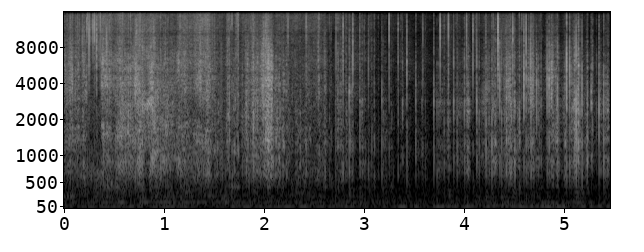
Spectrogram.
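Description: Long black nails tap and scratch across the covers and spines of a stack of red cloth-bound hardcover books. The sound is bright, dry and crinkly, a dense run of quick taps and raspy scratches with almost no low end and no ring after each touch. It swells and dips in loudness, with a brief quieter stretch near the middle.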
